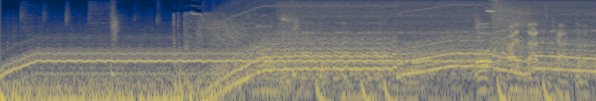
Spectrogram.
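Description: Car tires squeal loudly and continuously in the Pixel Car Racer video game as they heat up before a drag launch, with a revving engine rising and falling in pitch and someone talking over it.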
